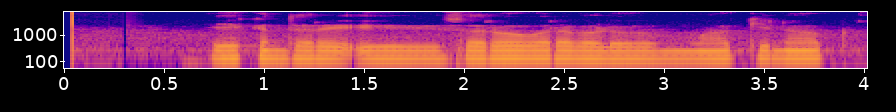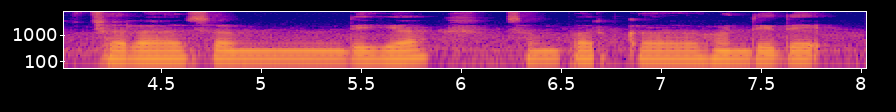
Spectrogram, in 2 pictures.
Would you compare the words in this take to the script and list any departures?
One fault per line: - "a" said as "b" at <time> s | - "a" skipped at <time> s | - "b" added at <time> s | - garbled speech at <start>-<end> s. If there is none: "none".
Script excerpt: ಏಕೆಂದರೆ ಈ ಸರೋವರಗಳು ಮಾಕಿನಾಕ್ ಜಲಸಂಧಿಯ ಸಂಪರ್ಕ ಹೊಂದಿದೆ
none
